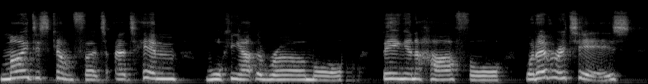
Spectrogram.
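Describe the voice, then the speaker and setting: Speaking with a British accent, a woman moves at a fairly slow pace with lively intonation. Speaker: sex and relationship therapist, author. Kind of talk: webinar interview. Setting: online video webinar. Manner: enthusiastic, talks a lot.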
